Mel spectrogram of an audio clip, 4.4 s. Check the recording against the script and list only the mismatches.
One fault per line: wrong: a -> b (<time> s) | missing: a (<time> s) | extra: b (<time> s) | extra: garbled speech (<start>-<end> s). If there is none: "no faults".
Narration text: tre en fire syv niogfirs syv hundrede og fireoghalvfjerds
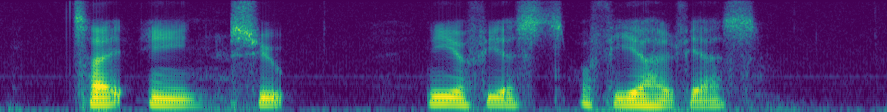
missing: fire (1.0 s)
missing: syv hundrede (2.8 s)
